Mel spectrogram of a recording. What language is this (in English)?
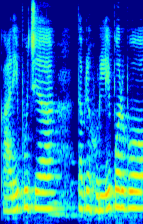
Odia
